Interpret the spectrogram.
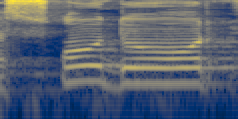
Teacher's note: صاد اور پیش کو ادا کرتے ہوئے ہونٹ گول ہوتے ہیں۔ صدور، واو دیکھیں واو مدہ آ گئی ہے، ایک الف کے برابر لمبا کریں گے۔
